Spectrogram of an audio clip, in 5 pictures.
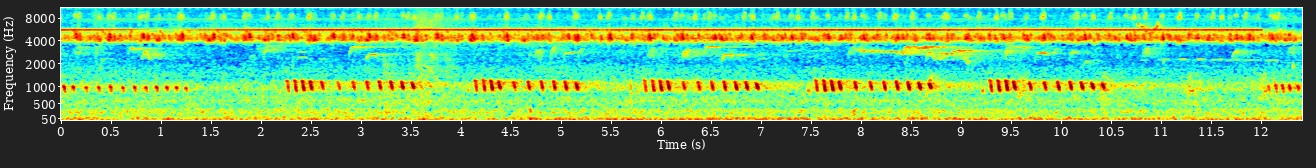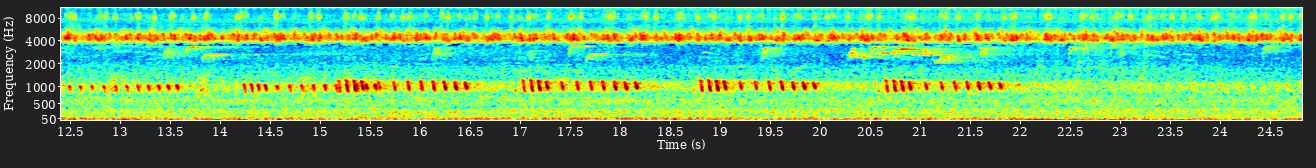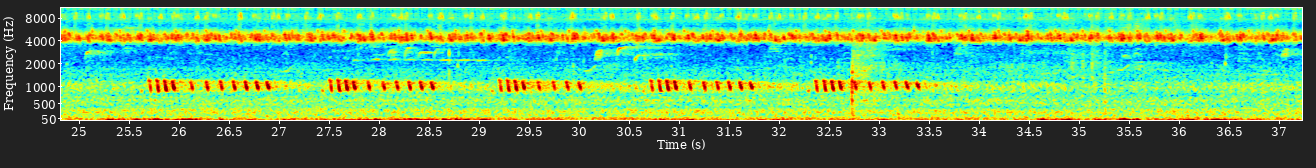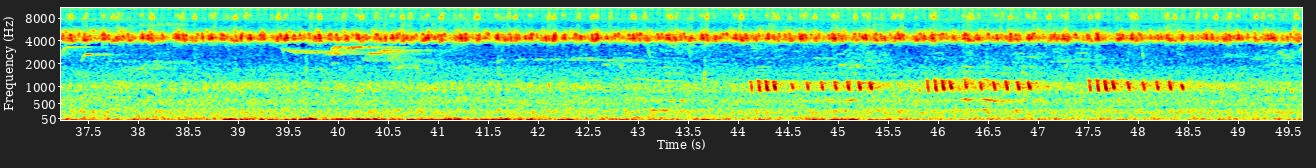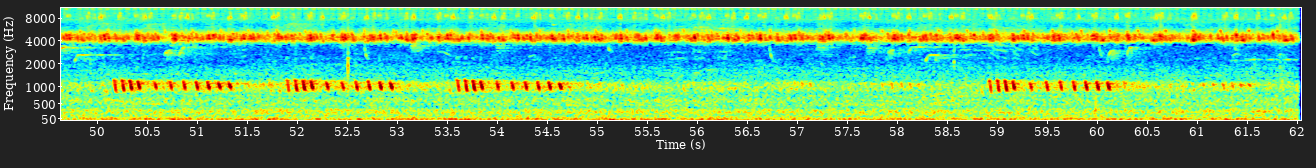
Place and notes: Changjiang, Hainan, China - Tropical birds in the morning
Morning at the roadside in the Bawangling Forest Reserve.
Recorded on Sony PCM-M10 with built-in microphones.
Hainan Sheng, China, 4 April, ~09:00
